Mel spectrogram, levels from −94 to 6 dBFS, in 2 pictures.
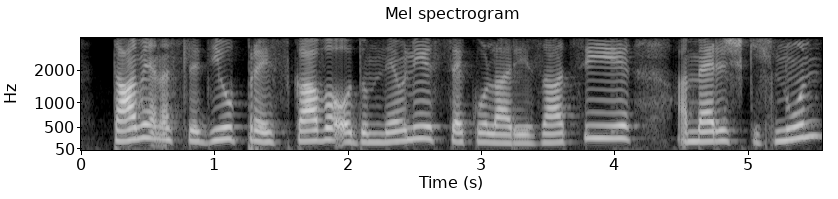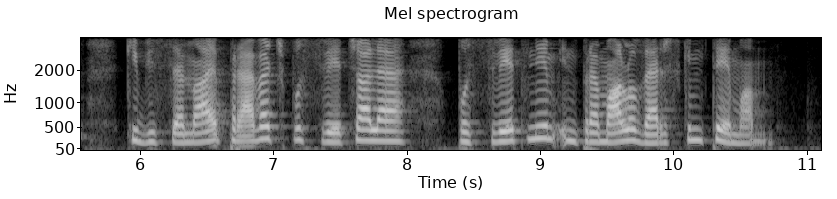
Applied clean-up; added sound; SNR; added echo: none; none; none; none.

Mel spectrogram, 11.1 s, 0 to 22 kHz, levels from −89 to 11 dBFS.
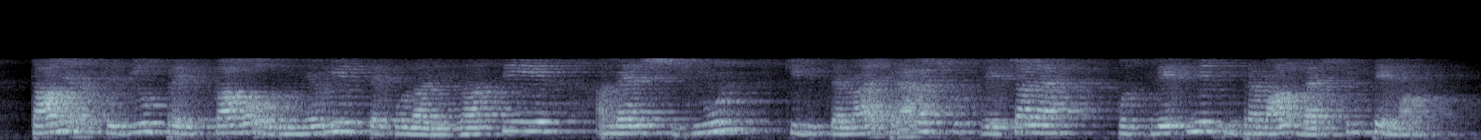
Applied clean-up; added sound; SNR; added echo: none; none; none; reverberation time 1.1 s.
